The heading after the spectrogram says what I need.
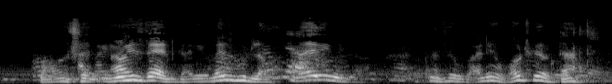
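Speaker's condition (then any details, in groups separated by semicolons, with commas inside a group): Speech loss after head injury; head injury from car accident, unconscious after accident, speech lost after accident; very difficult to utter words, heavy speech, listeners say understandable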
